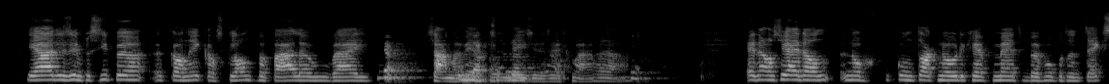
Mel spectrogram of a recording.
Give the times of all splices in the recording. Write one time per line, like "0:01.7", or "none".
none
